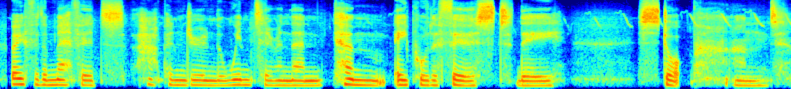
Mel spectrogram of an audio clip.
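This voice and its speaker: At a very slow pace, the speaker uses an English accent, a gentle, calm tone and monotone, flat intonation. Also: woman. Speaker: illustrator and podcaster. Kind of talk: walking nature narration. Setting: outdoors on a coastal walk.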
